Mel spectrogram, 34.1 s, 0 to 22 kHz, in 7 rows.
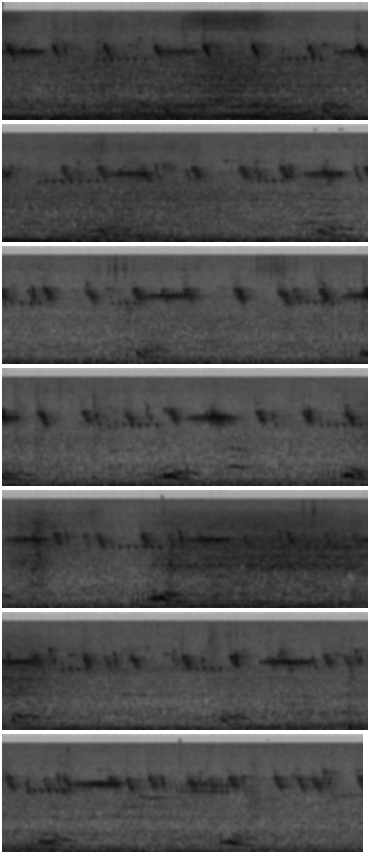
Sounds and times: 0.0s pigeons 10.3s
10.9s pigeons 12.2s
13.4s pigeons 25.2s
26.8s pigeons 28.2s
28.8s pigeons 30.8s
31.7s pigeons 34.0s

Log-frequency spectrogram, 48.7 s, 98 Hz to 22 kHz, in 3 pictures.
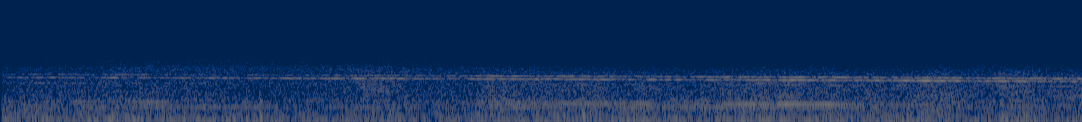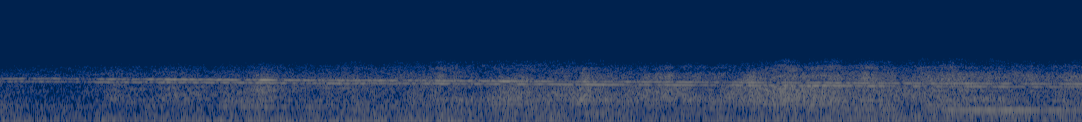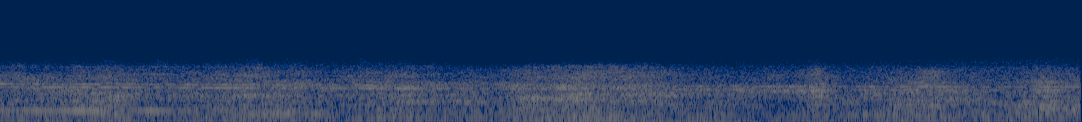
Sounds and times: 22.7s Flyover 48.6s

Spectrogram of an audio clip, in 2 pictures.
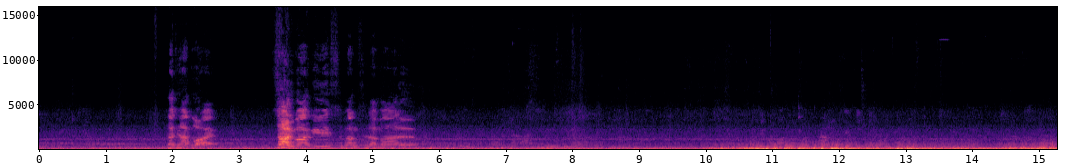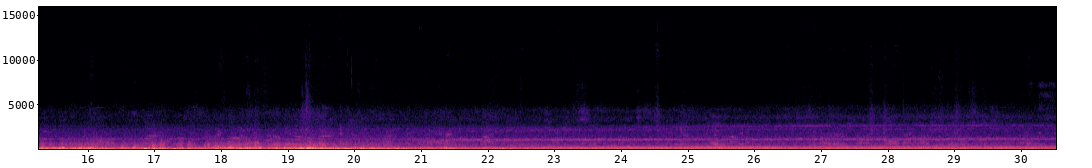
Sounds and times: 0.0s people chatting inside 30.5s

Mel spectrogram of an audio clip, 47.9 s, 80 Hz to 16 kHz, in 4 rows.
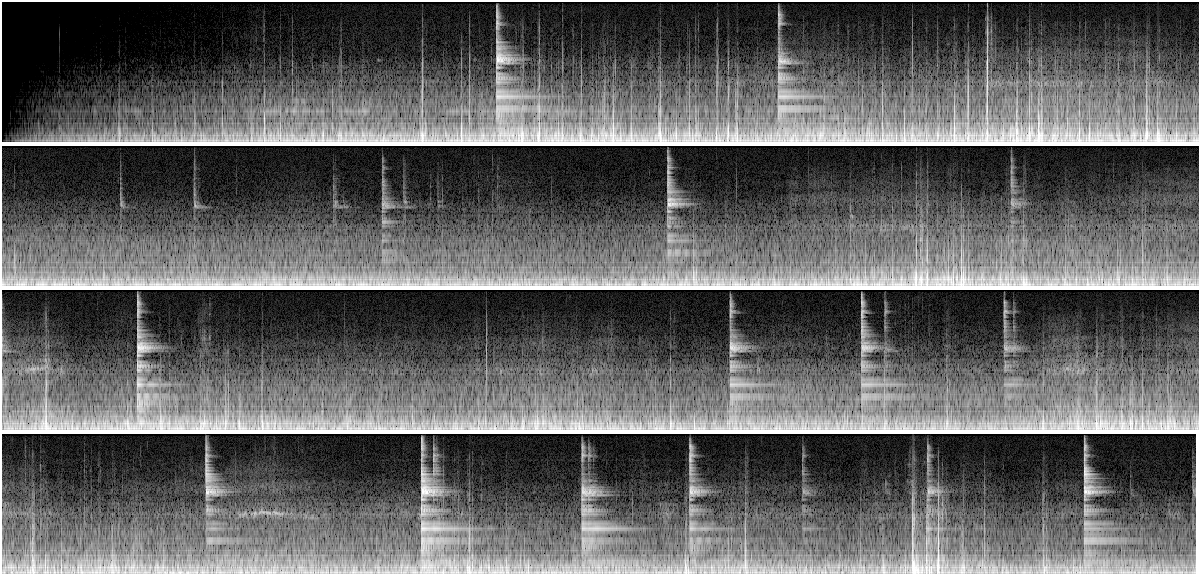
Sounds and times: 0.1s wind SW 24 km/h 47.8s
23.2s flagpole 26.7s
40.1s flagpole 44.2s

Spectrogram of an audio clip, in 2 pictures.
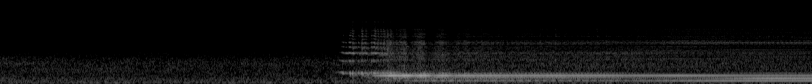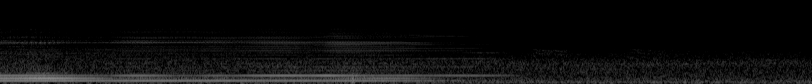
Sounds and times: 3.4s Gate of the cemetery slowly opened and closed 13.3s

